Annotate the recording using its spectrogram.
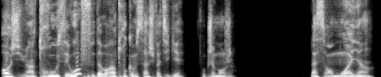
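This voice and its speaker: A man streaming live and playing a quiz game with his viewers, excitable and quick to exclaim and swear when he is stuck. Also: medium pitch, no room sound, studio quality.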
